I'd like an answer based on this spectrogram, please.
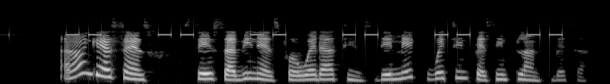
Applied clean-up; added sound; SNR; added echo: classical method spectral subtraction.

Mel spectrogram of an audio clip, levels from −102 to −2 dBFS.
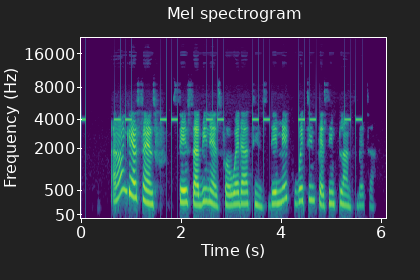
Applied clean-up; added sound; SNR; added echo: none; Alarm; 12 dB; none.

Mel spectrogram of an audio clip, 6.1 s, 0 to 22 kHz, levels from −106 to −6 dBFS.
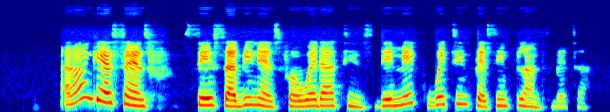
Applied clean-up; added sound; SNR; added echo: none; none; none; none.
